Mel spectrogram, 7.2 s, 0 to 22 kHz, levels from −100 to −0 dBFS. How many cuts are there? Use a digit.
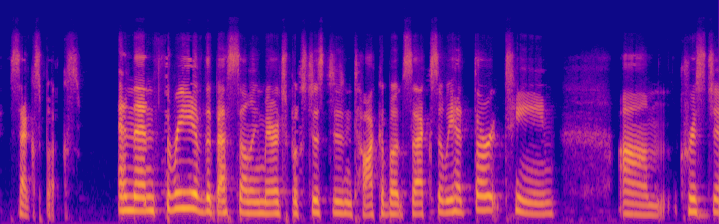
1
